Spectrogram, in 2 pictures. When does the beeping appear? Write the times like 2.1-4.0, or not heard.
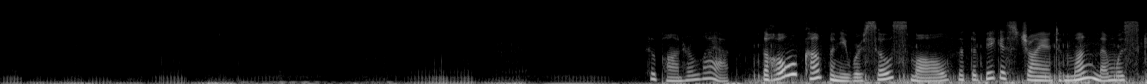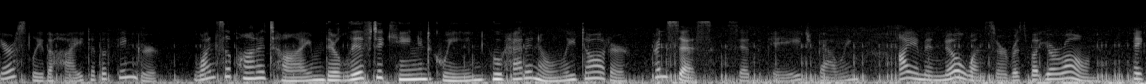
not heard.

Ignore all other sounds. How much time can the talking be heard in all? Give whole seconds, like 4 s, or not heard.
16 s.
